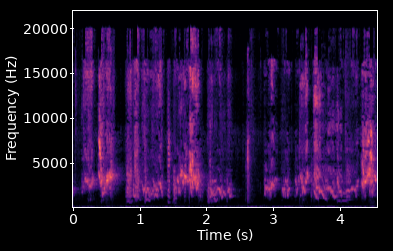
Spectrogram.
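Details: Pet budgerigars chirp loudly and almost constantly in warbling, squeaky bursts that slide up and down, each lasting under a second.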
